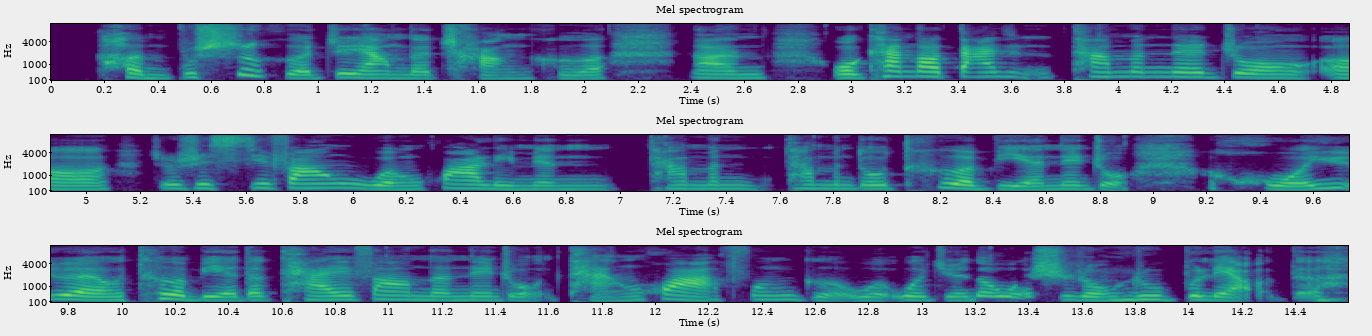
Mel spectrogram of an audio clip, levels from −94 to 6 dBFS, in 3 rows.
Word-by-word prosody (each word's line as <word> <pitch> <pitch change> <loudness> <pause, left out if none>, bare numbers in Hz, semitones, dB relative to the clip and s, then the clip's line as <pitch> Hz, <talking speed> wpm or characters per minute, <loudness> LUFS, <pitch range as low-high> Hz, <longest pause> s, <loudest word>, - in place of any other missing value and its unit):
很 190 -4 0
不 235 - -6
适 360 +9 +5
合 210 - -1
这 215 +4 0
样 205 -2 +4
的 190 -1 -2
场 180 -1 0
合。 185 -1 -5 0.3
那， 210 -1 +2 0.3
我 210 0 +4
看 300 +4 +6
到 285 -1 +9
大 270 -1 +4
家 275 - -11 0.2
他 275 - +2
们 275 0 -6
那 260 -1 +2
种， 215 -4 0
呃， 195 -2 +1
就 230 - -5
是 240 +1 -2
西 255 +3 0
方 255 -1 +2
文 195 -2 0
化 230 +2 +3
里 205 -2 -4
面， 190 0 -8
他 215 - -4
们 215 -1 -9
他 225 +2 -4
们 220 -1 -9
都 210 0 -1
特 235 +2 +1
别 190 -2 -2
那 205 +2 -3
种 - - -3 0.3
活 190 -3 -2
跃， 225 -4 +3
特 260 +4 +2
别 200 -2 0
地 205 - -1
开 215 +1 +1
放 230 0 0
的 205 -1 -2
那 205 0 -4
种 190 -1 -7
谈 195 +4 -2
话 - - +5
风 230 0 -9
格， - - -8
我 185 - -5
我 210 - -2
觉 195 0 -6
得 215 - -2
我 200 - -2
是 220 - +2
融 200 0 -2
入 230 +1 -1
不 205 +1 -1
了 205 -3 +3
的。 - - -6
210 Hz, 255 characters per minute, -24 LUFS, 195-235 Hz, 0.3 s, 到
